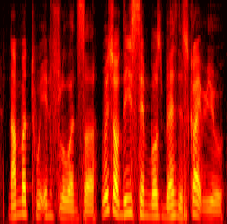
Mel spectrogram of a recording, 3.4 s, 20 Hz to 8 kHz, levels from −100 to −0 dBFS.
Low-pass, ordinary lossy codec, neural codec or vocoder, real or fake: none; none; none; real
